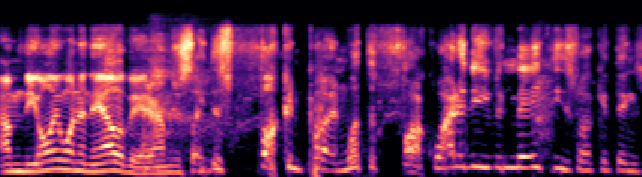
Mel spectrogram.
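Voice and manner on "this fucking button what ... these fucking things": mock raging, high, furious scream. Retelling getting stuck in a hotel elevator: imitating his own screaming. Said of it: "Just screaming to myself".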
